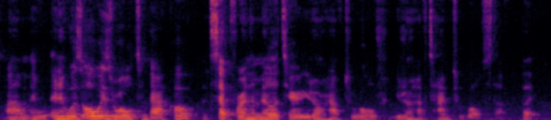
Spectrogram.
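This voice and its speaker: A woman from Israel, a tarot reader, hosts a casual livestream, chatting loosely and answering viewer comments. She talks fast in a fairly low voice, relaxed and chatty, with frequent restarts and soft trailing asides. The recording is low quality with slight background noise.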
